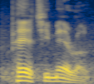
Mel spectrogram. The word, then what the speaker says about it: Pertti Mero: Don't get me wrong, I can't even speak proper English, but I'm pronouncing it like Italian when I know it's Finnish, but it's Pertti Mero.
